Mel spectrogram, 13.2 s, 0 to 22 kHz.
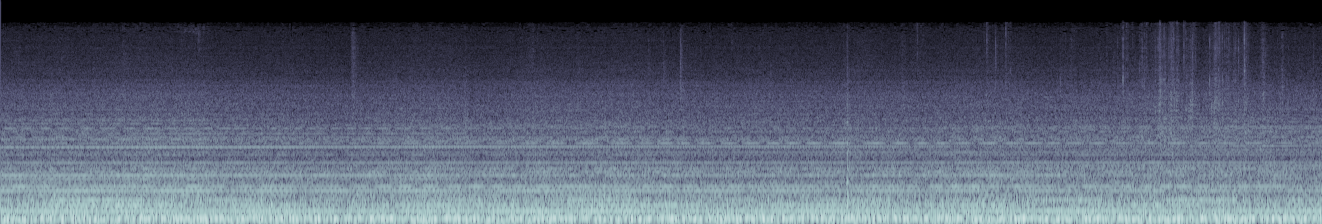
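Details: United Airlines A320 climbing out of Houston IAH for NYC LaGuardia, recorded in the cabin: steady buzz-saw engine drone with a thin high whine from 1:33 until level-off; cause unknown, and the uploader heard it once before in an exit row.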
